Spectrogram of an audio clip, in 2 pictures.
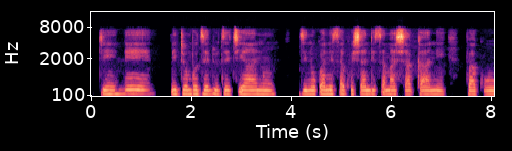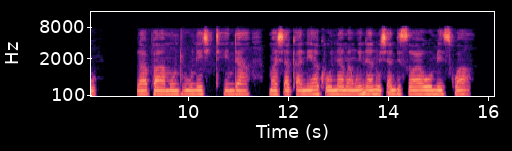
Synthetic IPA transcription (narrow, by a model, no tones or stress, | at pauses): tine | mito̞mbo̞d͡ze̞ɗud͡ze̞t͡ʃianu | d͡zino̞kwanisakuʃandisa̰maʃakani | paku | rapamuntʰuːne̞t͡ʃi̥tʰe̞nda | maʃakʰaniakʰo̞namamwe̞niano̞ʃa̰ndisaːo̞me̞swa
